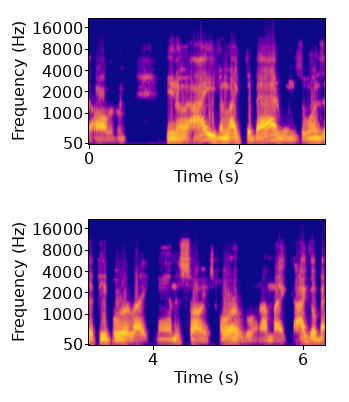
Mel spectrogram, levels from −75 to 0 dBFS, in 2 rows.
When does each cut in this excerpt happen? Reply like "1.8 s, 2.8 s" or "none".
none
